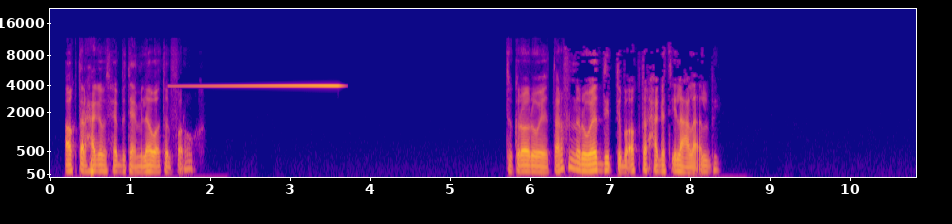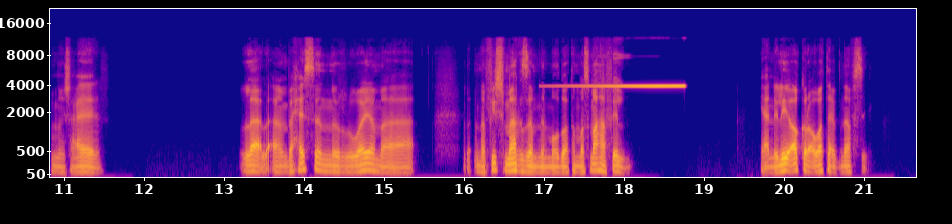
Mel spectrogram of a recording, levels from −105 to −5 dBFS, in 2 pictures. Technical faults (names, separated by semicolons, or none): loudspeaker feedback squeal; adaptive stream at a lower bitrate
